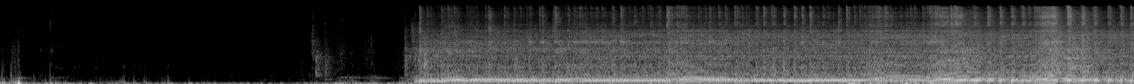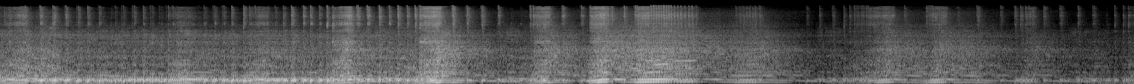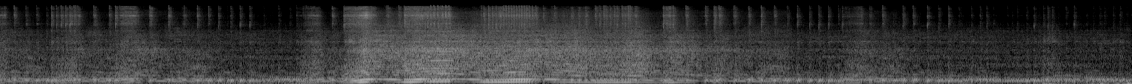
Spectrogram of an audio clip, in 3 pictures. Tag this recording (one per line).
kick
idling
start
motorbike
